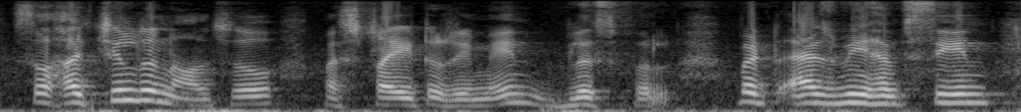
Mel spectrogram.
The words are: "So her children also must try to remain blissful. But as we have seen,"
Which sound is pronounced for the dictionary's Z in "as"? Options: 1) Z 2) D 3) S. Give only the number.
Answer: 1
